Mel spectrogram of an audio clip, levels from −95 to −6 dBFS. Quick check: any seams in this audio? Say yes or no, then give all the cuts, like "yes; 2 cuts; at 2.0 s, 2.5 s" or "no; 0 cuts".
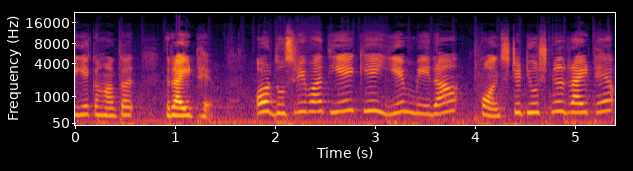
no; 0 cuts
